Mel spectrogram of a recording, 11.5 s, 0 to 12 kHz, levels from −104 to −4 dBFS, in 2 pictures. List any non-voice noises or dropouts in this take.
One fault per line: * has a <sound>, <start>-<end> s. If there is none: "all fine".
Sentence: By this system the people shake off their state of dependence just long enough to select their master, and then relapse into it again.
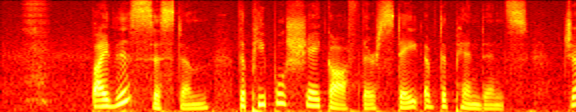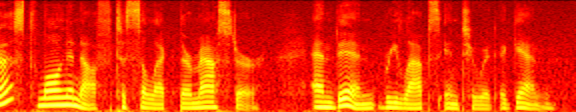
* has a sniff, 0.2-0.5 s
